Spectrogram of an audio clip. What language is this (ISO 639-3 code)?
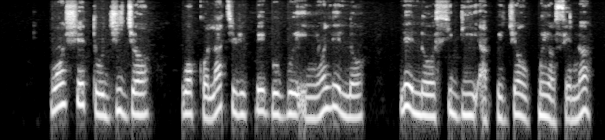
yor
